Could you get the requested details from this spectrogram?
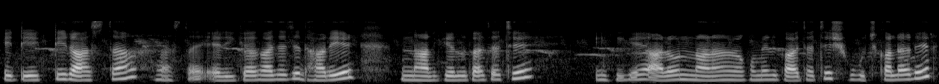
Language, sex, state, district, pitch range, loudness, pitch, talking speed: Bengali, female, West Bengal, Kolkata, 200-260 Hz, -23 LUFS, 210 Hz, 140 wpm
